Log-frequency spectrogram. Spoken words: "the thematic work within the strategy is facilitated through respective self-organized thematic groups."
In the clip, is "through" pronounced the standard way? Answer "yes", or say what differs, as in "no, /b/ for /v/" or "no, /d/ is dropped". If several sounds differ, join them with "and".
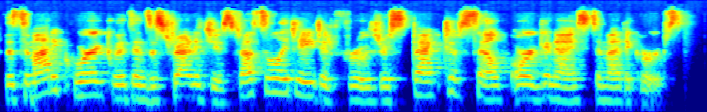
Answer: no, /f/ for /θ/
